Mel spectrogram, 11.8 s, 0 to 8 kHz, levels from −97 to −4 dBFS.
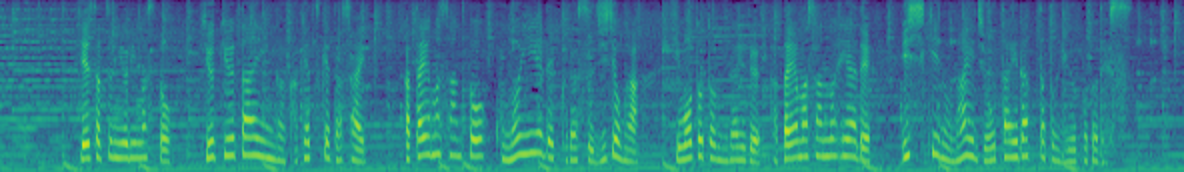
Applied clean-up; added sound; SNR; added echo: none; none; none; none.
